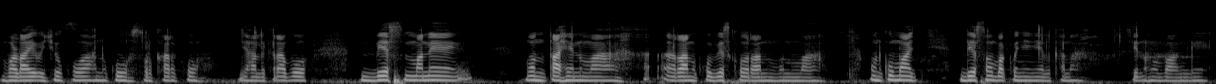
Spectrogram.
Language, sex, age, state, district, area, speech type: Santali, female, 60+, Odisha, Mayurbhanj, rural, spontaneous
